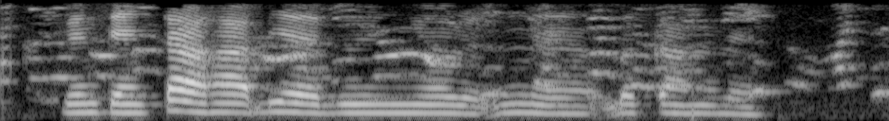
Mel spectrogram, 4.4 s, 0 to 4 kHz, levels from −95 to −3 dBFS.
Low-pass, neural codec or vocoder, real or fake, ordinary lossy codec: 3.6 kHz; none; real; MP3, 32 kbps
